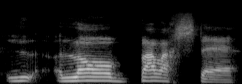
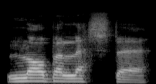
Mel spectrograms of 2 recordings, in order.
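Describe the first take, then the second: First: The surname is said carefully and clearly. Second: The surname is said in a garbled way. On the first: The speaker calls it right. "is the way I should have pronounced it" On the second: The speaker calls it wrong. "I've definitely bu- butchered that"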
